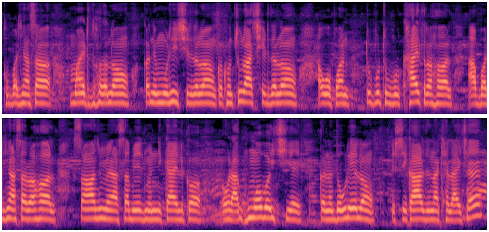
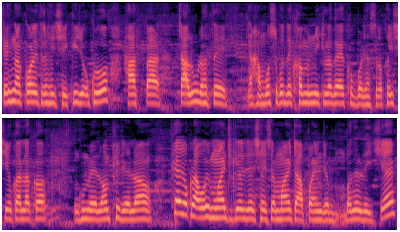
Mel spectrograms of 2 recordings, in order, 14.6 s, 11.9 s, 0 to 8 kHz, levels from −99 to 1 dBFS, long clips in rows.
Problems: constant background noise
